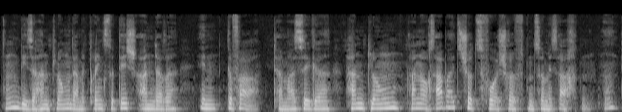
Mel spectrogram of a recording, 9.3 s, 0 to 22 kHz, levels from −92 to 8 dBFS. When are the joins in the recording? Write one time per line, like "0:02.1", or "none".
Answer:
0:02.0
0:04.0
0:06.5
